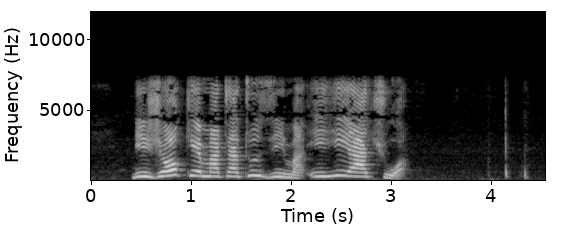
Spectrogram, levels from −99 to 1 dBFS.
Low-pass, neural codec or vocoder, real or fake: 7.2 kHz; none; real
